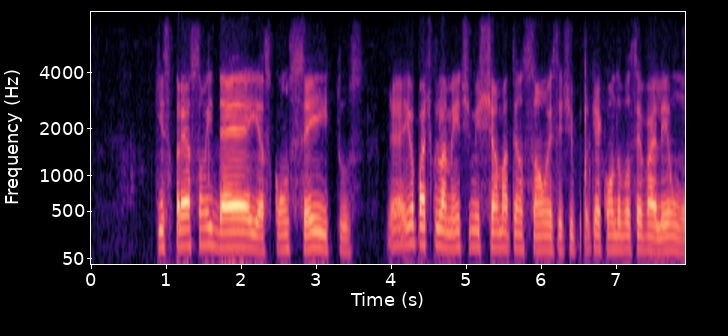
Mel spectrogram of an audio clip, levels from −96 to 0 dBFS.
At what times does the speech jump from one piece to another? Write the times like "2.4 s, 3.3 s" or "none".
3.8 s, 6.5 s

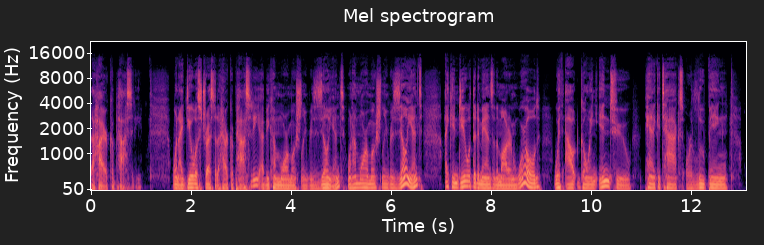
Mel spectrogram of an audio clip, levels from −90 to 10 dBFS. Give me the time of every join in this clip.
none

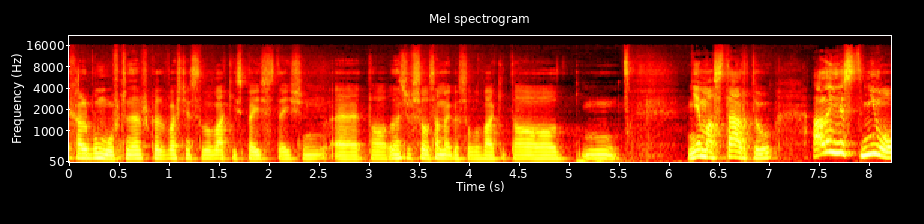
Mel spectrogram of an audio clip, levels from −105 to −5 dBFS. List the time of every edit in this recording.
none

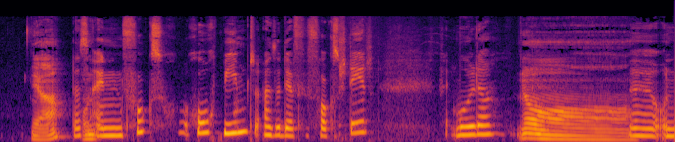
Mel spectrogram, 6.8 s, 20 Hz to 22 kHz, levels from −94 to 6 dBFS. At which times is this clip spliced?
3.4 s, 4.5 s

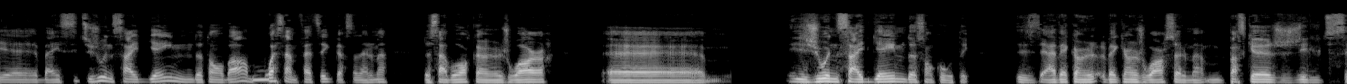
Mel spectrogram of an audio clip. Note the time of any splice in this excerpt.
none

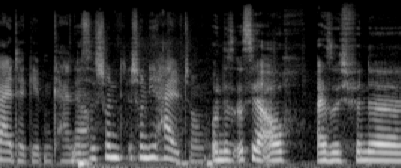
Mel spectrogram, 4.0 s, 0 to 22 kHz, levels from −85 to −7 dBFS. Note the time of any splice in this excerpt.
none

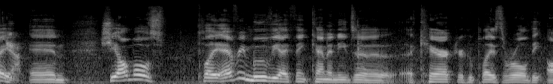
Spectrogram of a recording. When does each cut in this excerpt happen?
none

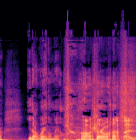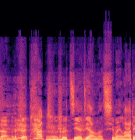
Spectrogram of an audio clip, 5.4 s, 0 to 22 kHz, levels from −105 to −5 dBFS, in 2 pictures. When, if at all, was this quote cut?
none

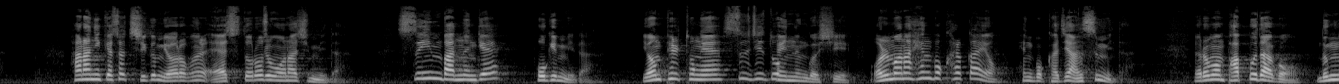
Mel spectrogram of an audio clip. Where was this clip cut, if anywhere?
2.6 s, 7.8 s, 8.6 s

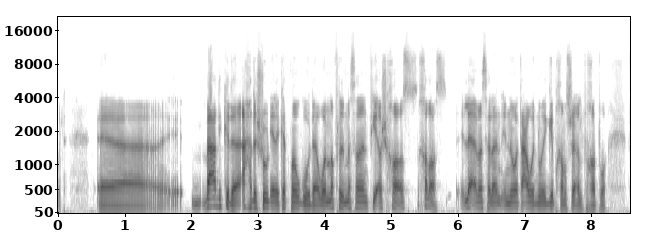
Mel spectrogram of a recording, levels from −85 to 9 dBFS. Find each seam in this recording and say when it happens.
3.2 s

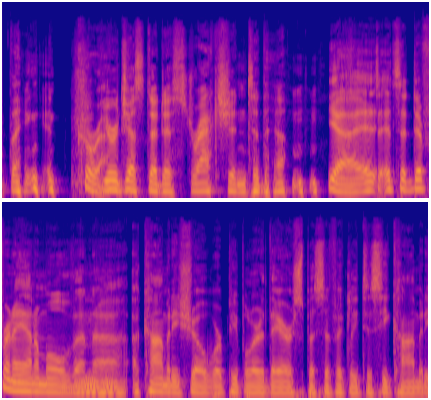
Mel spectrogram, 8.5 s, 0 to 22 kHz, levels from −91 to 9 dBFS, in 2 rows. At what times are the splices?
3.7 s

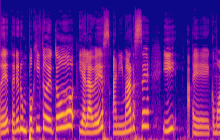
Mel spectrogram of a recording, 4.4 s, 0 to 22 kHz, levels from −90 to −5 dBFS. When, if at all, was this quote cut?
2.2 s

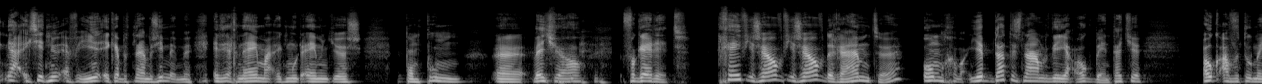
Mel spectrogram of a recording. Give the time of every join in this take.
4.0 s, 6.1 s, 7.8 s, 9.1 s

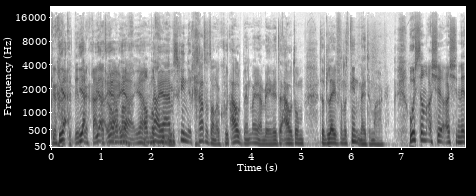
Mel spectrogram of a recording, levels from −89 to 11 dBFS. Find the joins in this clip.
3.6 s, 5.4 s

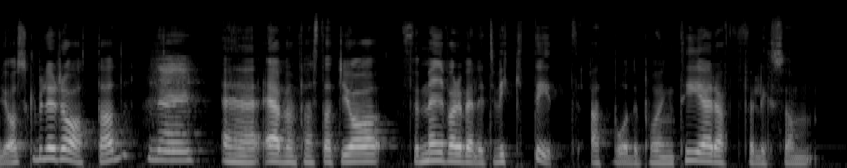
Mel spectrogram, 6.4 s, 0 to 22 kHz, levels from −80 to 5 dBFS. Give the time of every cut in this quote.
5.4 s

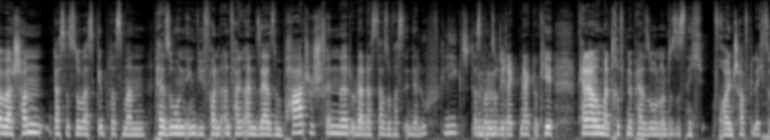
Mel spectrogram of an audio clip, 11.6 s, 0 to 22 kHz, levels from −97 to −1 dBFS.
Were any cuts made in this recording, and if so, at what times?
1.6 s, 2.3 s

